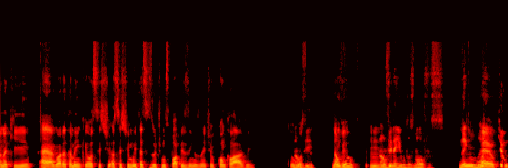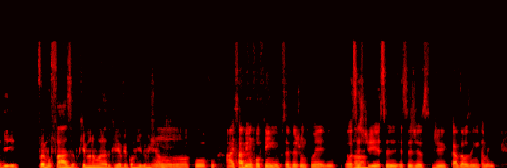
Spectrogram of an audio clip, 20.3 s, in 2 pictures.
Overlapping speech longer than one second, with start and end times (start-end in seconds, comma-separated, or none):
none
